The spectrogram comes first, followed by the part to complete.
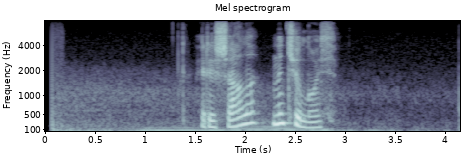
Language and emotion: Russian, neutral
